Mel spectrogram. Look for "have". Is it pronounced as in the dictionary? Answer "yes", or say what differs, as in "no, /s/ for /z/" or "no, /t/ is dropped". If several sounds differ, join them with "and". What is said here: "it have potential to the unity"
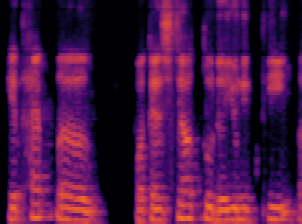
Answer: no, /p/ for /v/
